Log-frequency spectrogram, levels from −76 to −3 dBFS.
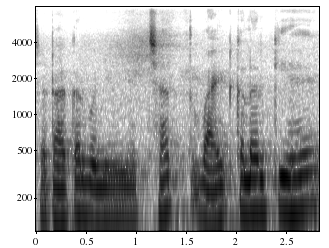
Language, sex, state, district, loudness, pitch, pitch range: Hindi, male, Uttar Pradesh, Lucknow, -13 LUFS, 135 Hz, 120-145 Hz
